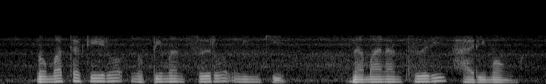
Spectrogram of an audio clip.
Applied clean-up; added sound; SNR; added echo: none; Train; 17 dB; none.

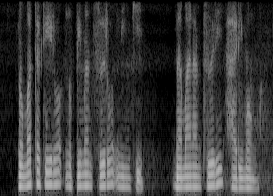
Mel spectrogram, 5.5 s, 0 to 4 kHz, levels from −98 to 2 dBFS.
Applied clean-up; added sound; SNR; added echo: neural mask model Resemble Enhance denoiser.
